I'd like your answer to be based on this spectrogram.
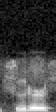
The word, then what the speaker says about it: Souter: Done a couple documentaries and a few short films, which you can find online if you just look up my name, Colin Suter, C-O-L-L-I-N. Suter is spelled S-O-U-T-E-R, and you can find some of my short films and documentaries online.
